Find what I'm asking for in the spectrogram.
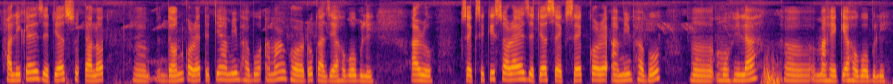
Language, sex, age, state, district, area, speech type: Assamese, female, 30-45, Assam, Jorhat, urban, spontaneous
